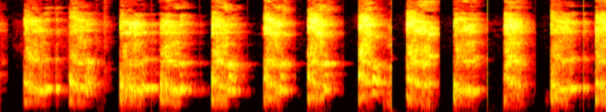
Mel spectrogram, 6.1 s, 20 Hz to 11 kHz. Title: 3 year old pneumonia coughs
